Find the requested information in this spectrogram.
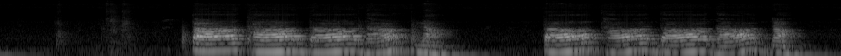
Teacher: आपकी जीवा दांतों पर छुके जाएगी ऐसा आप मतलब इनमें से आप पांचों में से किसी भी वर्ण का उच्चारण बिना दांत पर जीव को लगाए नहीं कर सकते हैं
